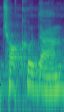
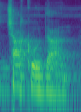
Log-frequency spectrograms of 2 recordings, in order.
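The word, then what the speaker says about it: cakṣu-dān: So we sing Chokudan, but it's somehow or other many devotees pronounce this as Chakudan. So in Chaku in Bengali means a knife.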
